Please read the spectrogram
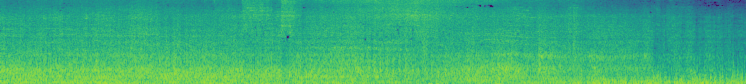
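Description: Freight train cars rolling past, wheels clacking over the rail joints with some wheel squeal; the sound thins a little near the end.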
